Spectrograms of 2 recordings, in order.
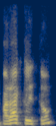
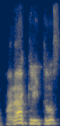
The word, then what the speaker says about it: Paracleto: en esa palabra consolador, en griego es la palabra paracleto, o algunos la pronuncian parácleto o paráclitos, dicen otros, pero esa palabra significa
